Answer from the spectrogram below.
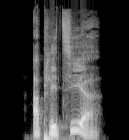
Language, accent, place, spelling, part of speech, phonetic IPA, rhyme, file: German, Germany, Berlin, applizier, verb, [apliˈt͡siːɐ̯], -iːɐ̯, De-applizier.ogg
- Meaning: 1. singular imperative of applizieren 2. first-person singular present of applizieren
